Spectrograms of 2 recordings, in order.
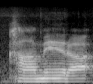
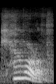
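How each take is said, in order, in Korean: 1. 평범한 한국식 발음이에요. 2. 영어식 발음이에요. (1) "발음을 최대한 무식하고 촌스럽게 해야 됩니다" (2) "이게 맞습니다"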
